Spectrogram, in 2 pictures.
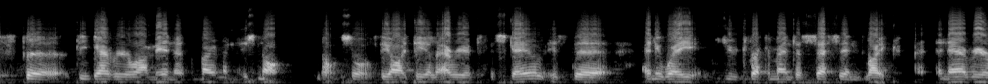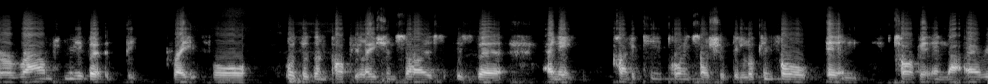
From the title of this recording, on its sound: Live Mentoring Call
